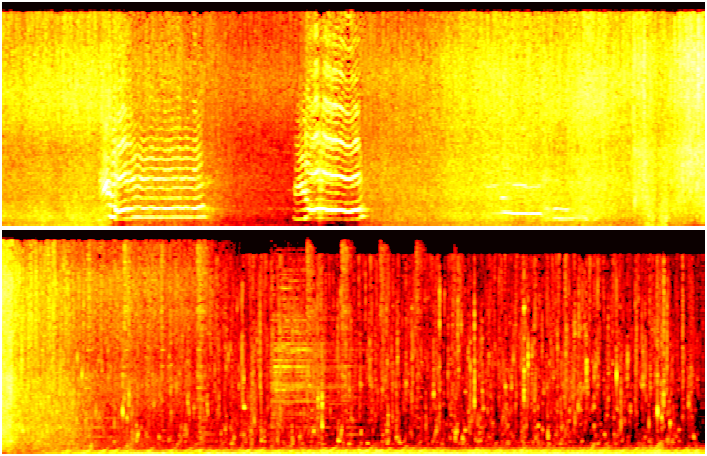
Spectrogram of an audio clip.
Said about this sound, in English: the rain was coming so fast, and the wind was blowing so hard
